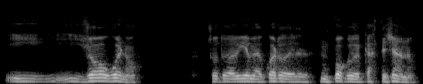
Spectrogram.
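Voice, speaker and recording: A man who grew up in Argentina, a guest economist in an interview, speaking haltingly with many fillers and restarts. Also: medium pitch, fairly even intonation, dark tone. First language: Spanish.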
